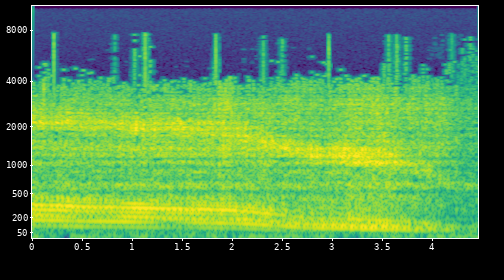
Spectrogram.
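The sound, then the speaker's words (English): A car engine hums steadily, its low drone gradually dropping in pitch as the car, having taken a side road off the highway, slows and rolls to a stop at a warehouse, with a faint clicking ticking along above it. “All right, leave the car”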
